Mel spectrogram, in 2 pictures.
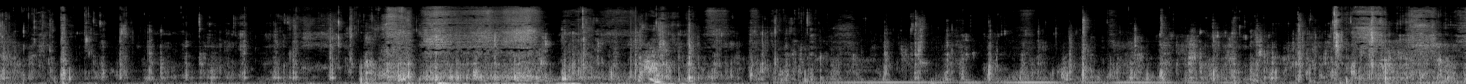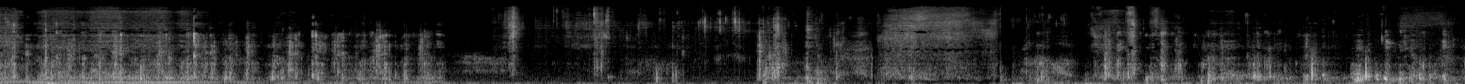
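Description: Close-miked eating sounds: two people chewing and biting into spicy rice cakes, fish-cake skewers and seaweed-wrapped kimbap. They come as many small irregular clicks and smacks, with occasional crunches.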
